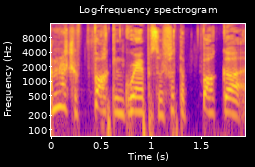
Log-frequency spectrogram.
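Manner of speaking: mock-aggressive, imitated angry snap. Retelling what a man said to people before walking away, imitating an aggressive retort. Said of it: "he was so aggressive about".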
